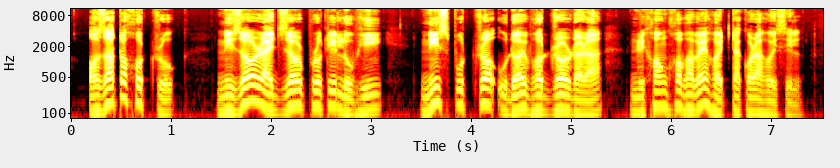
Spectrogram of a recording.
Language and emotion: Assamese, neutral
